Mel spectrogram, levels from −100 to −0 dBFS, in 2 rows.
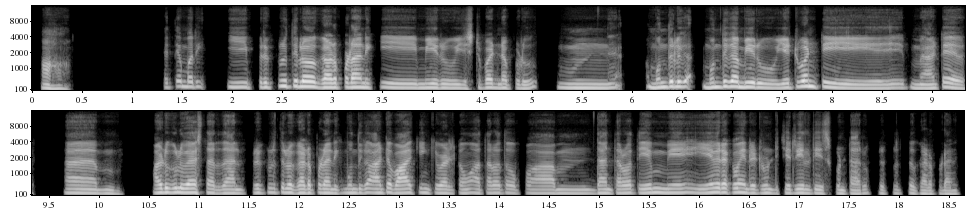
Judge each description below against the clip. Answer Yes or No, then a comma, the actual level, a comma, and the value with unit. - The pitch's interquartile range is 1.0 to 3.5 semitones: Yes, average, 2.9 semitones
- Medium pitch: Yes, medium, 165 Hz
